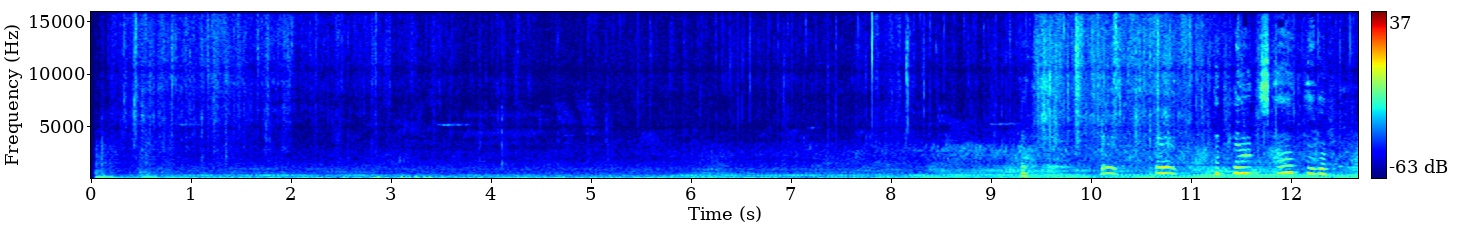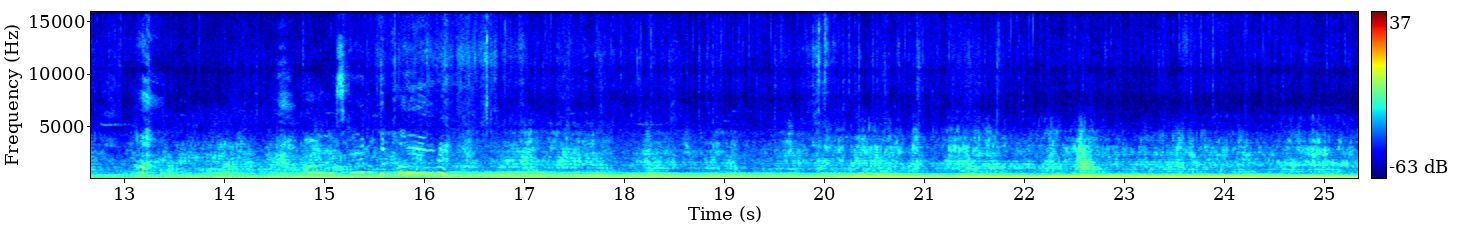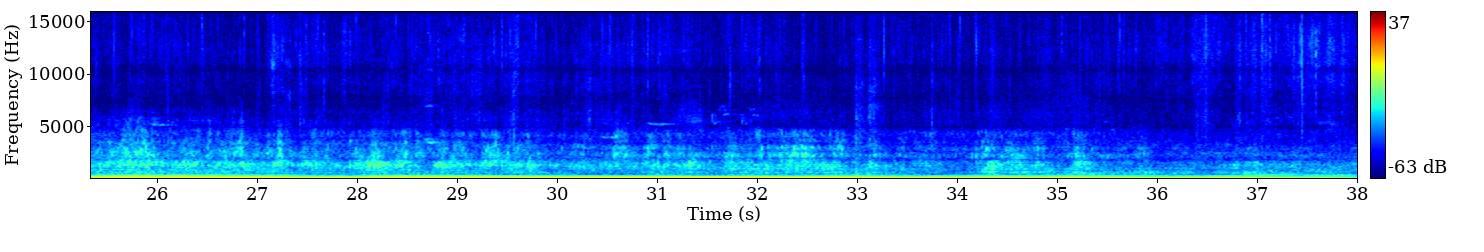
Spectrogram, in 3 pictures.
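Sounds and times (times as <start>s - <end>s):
propeller plane engine drone: 0.0s - 38.0s.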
